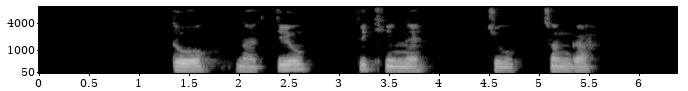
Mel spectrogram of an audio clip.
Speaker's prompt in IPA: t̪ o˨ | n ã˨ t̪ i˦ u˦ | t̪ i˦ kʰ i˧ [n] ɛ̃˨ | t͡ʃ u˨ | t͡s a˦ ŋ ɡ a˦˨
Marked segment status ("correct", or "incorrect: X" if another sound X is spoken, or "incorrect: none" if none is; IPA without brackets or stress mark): correct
